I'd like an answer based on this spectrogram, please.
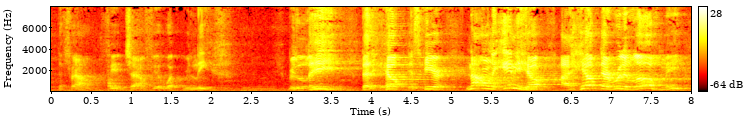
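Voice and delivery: normal talking voice

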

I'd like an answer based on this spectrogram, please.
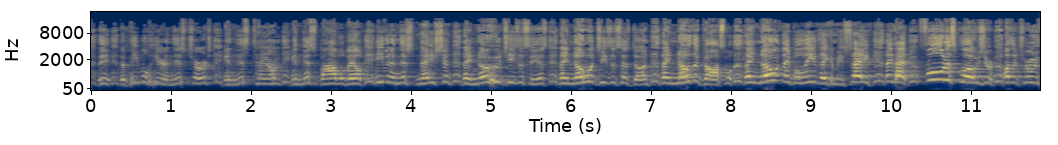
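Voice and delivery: full-force preaching. Acted. Preacher telling the church they know Jesus, building to a shout. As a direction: ring it out to the back pew.

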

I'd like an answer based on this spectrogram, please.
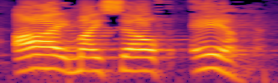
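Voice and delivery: loud, high and very slow; booming declaration. Shown as a demonstration. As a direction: proclaim each word like God's own name. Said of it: "Greek translation of the Old Testament".

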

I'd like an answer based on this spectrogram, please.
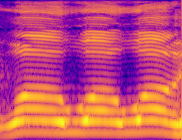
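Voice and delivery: loud, ringing cry of woe; angel crying out. Acted. Preacher voices the angel crying woe, loud. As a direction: call it out like a herald angel. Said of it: "the angel is crying out".

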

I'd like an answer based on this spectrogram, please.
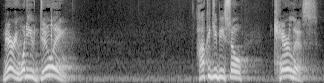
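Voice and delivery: acted rebuke of Mary's waste; scolding. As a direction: scold her like the outraged disciples. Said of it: "and they scolded her".

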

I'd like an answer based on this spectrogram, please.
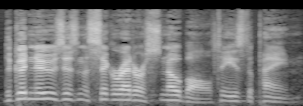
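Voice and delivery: ordinary talk, nothing marked

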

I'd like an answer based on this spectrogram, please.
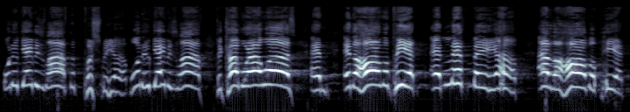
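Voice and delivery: rising to a loud, slow preacher's cry; building preaching climax. Acted. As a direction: build it to full force.

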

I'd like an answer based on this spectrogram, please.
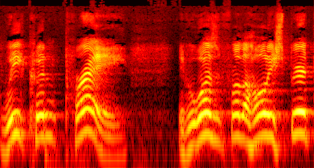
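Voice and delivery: loud, ringing sermon delivery; full-voiced preacher; fiery preaching. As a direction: preach it out to the back row.

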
